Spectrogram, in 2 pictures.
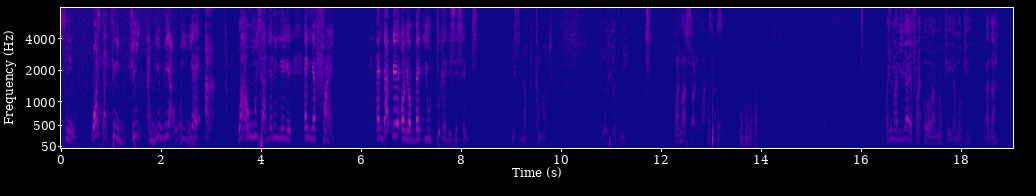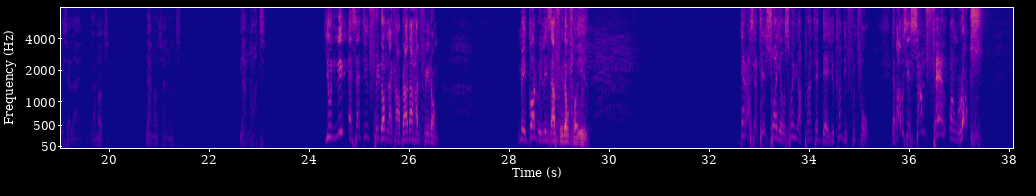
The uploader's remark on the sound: Preached at the Ekklesia Chapel, KMC Worldwide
